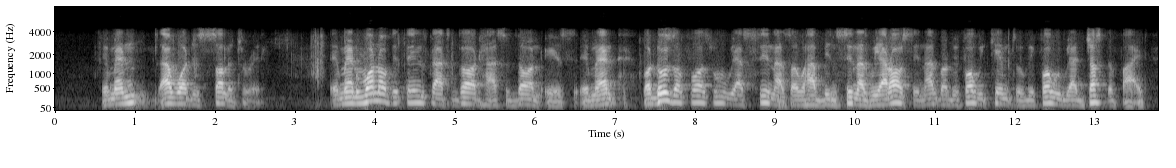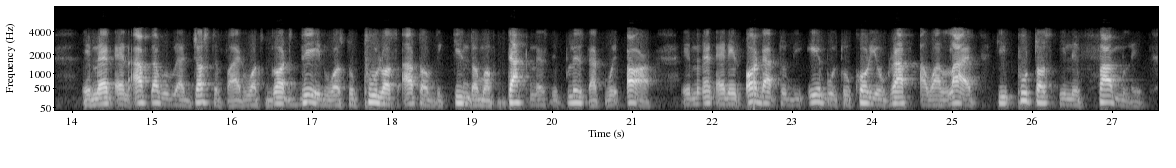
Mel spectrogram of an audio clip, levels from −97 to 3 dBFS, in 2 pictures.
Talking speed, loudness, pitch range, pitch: 180 wpm, -22 LUFS, 110-145 Hz, 130 Hz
